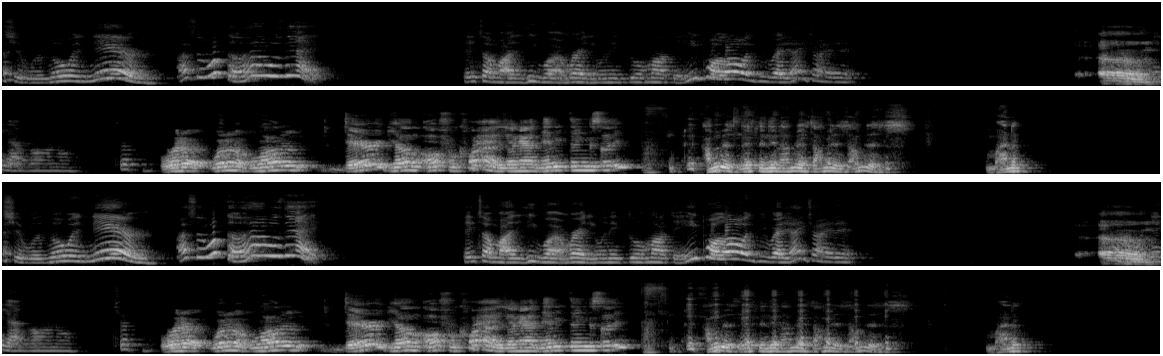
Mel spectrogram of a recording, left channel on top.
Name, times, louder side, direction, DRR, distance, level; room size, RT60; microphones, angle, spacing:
voice 1, 0.0-3.2 4.6-8.5 11.0-12.3 12.8-13.1 18.0-18.1 18.4-20.2, right 3 dB, 65° right, 0.5 m, -30 dB
voice 2, 11.0-11.5 13.2-17.8, equal, 10° left, 0.8 m, -22 dB
voice 3, 18.6-20.6 21.4-21.8, left 4 dB, 75° left, 0.4 m, -24 dB
3.5 x 2.6 x 3.3 m
head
